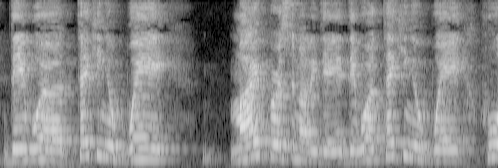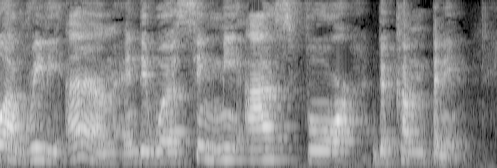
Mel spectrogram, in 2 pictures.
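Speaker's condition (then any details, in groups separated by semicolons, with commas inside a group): No condition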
